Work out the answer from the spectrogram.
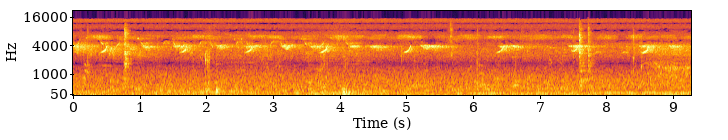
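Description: A bird repeating a short high chirp about once a second over a steady outdoor background hiss, with a few faint sharp clicks.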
